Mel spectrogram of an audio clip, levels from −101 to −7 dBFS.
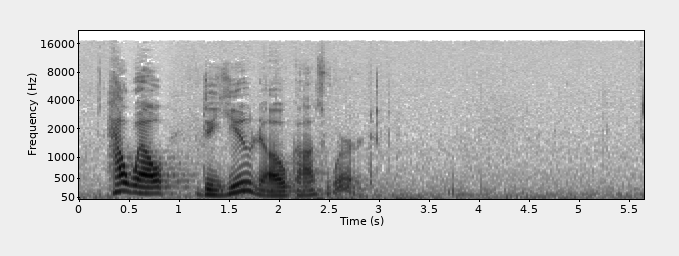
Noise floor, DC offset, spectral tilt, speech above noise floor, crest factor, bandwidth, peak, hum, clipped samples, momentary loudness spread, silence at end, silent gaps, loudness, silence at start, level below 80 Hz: -44 dBFS; under 0.1%; -7 dB/octave; 28 dB; 18 dB; 17 kHz; -2 dBFS; none; under 0.1%; 15 LU; 1.9 s; none; -17 LUFS; 0.2 s; -46 dBFS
